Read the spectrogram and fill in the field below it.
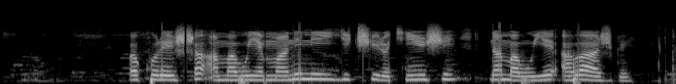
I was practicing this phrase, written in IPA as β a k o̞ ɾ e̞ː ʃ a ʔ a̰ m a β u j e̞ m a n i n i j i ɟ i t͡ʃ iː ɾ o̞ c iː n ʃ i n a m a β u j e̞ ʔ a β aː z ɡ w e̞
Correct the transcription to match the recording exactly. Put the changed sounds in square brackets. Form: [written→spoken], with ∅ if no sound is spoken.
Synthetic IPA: β a k o̞ ɾ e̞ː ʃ a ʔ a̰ m a β u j e̞ m a n i n i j i ɟ i t͡ʃ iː ɾ o̞ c iː n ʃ i n a m a β u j e̞ ʔ a β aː [z→ʒ] ɡ w e̞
